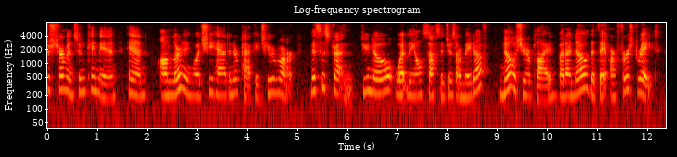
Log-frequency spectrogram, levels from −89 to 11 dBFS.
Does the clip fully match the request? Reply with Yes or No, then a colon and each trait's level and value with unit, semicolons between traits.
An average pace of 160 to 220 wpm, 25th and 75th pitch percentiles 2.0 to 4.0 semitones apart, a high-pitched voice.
No: average, 180 wpm; average, 4.6 semitones; high, 220 Hz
